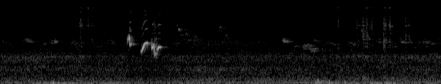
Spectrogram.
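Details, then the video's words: Wild bulbul gives one brief phrase of four bubbly whistled notes, the first highest, the rest slurring downward; faint distant chirps and light ambient noise follow. "تغريد بلبل وحشي"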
